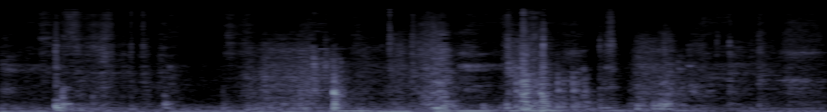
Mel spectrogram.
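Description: Wooden blocks being handled and set down on a wooden workbench: light knocks and rubbing of wood on wood, with one sharper knock about two and a half seconds in.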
